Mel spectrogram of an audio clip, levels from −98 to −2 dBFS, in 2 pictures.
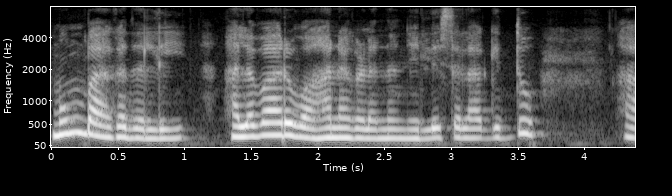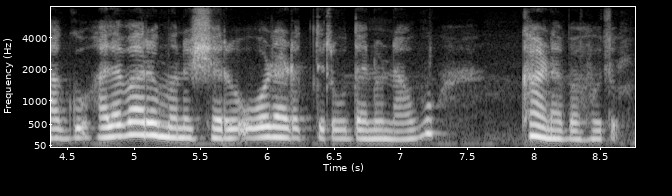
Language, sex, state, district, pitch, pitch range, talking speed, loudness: Kannada, female, Karnataka, Bangalore, 205 Hz, 195-235 Hz, 70 wpm, -16 LUFS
